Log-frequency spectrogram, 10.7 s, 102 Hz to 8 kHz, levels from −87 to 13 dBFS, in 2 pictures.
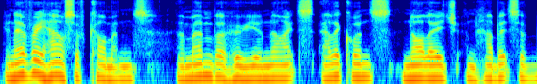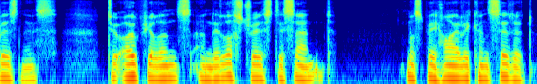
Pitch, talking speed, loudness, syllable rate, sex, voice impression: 135 Hz, 135 wpm, -19 LUFS, 5.5 syllables/s, male, masculine, adult-like, tensed, slightly weak, soft, raspy, calm, friendly, reassuring, slightly unique, kind, modest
